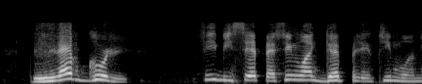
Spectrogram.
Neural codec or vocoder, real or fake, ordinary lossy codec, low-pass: codec, 16 kHz, 1 kbps, X-Codec, HuBERT features, trained on general audio; fake; none; 7.2 kHz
